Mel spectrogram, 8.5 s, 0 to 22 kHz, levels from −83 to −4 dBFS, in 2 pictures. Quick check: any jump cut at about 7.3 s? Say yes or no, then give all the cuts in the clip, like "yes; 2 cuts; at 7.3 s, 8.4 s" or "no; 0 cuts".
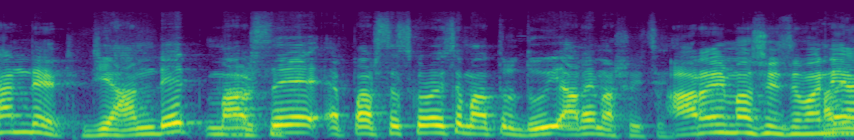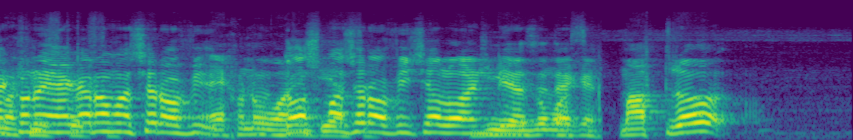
yes; 1 cut; at 7.3 s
